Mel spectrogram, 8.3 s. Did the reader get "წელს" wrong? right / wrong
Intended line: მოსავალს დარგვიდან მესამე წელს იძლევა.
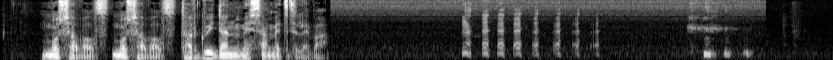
wrong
